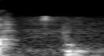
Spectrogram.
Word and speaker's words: Asuka: Asuka.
